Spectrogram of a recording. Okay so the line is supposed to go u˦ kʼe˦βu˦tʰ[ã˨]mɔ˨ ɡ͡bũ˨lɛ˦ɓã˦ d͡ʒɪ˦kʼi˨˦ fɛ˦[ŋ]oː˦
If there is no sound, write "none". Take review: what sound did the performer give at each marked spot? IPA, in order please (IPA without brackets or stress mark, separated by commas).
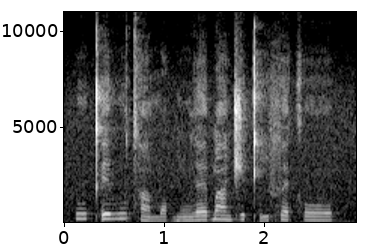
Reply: ã˨, kʰ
